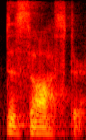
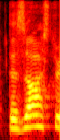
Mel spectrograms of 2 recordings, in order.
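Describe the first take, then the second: First: Low, hushed dismay; a quiet, dropped disaster; stunned murmur. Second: Louder, higher alarm; mock panic, raised pitch; alarmed cry. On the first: Acted. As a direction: let it sink in quietly. Dead bunny found, stunned. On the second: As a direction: sound the alarm on disaster. Repeats word with alarm.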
